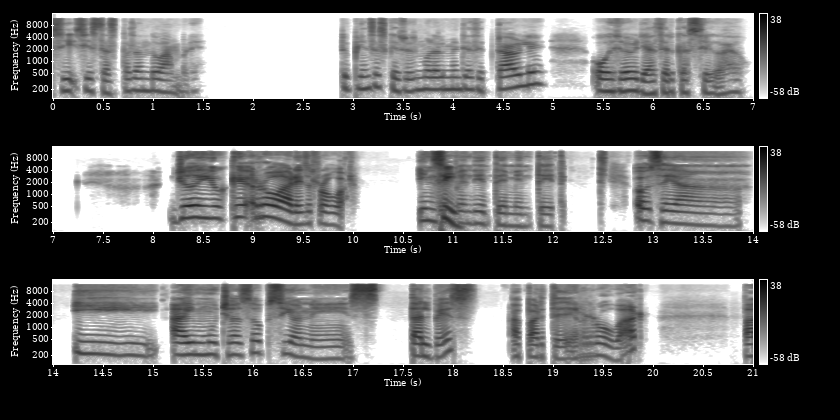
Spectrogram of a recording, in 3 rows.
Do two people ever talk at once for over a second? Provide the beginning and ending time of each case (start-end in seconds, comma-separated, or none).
none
